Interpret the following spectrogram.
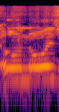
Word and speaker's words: Illinois: okay so is it Illinois or Illinois Illinois okay the S is silent I I I say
